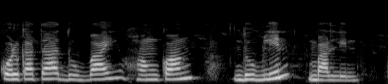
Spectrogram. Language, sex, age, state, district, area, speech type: Bengali, female, 30-45, West Bengal, Purba Bardhaman, urban, spontaneous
